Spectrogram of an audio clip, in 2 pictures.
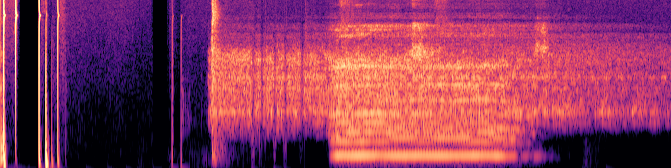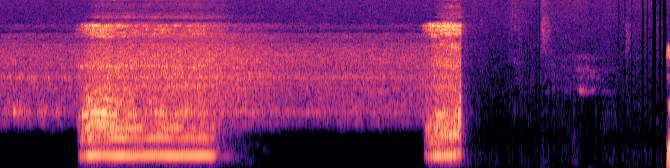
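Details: Unilateral vocal fold paralysis, first of two examinations two months apart: the fold is immobile and very concave, with a very large air leak; breathy dysphonia.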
